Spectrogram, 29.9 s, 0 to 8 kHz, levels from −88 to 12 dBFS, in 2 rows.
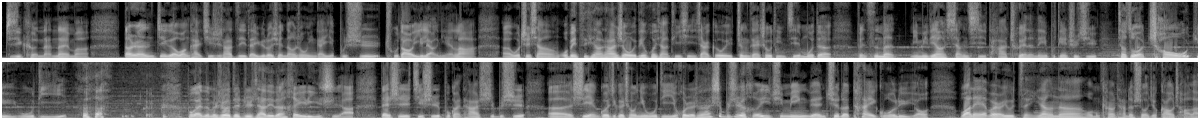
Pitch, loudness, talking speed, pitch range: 110 Hz, -14 LUFS, 340 characters per minute, 95-130 Hz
